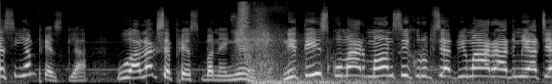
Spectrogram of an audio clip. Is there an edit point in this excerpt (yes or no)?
yes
